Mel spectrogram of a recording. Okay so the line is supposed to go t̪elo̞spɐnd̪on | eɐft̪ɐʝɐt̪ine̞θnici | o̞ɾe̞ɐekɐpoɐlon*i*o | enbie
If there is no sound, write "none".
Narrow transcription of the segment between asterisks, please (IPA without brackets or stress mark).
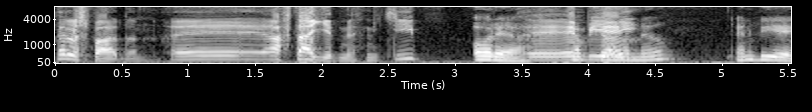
e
